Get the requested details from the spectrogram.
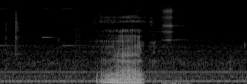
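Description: A short electronic menu tone sounds once.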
